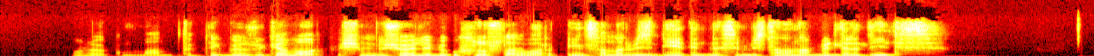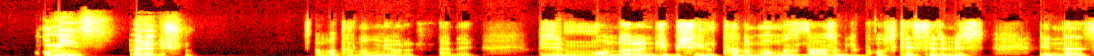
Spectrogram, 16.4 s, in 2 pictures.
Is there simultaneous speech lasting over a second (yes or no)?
no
